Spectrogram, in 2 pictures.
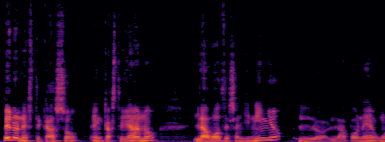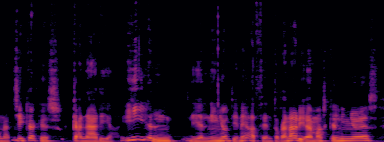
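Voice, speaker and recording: A man's voice: high-pitched, expressive, moderate pace, a bit bright. A young man co-hosting a casual streamed chat from a dim home room on a headset call. He argues his opinion emphatically, point by point. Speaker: co-host.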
